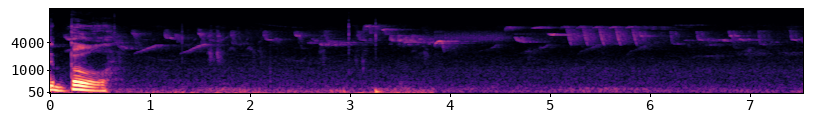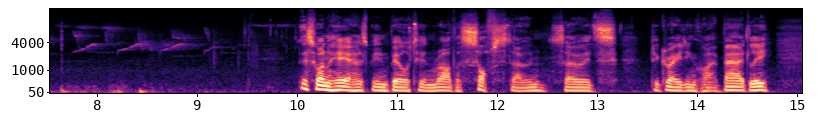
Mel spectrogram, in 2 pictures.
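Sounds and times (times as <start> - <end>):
songbirds chirping and trilling: 0.0 - 15.0.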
